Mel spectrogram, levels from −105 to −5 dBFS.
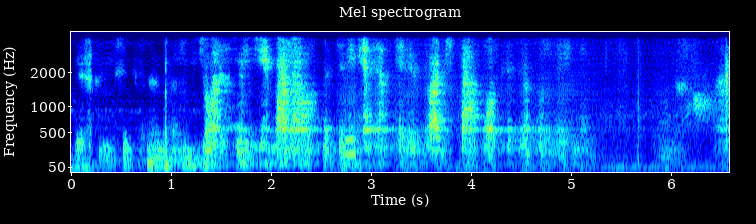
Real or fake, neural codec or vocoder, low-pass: fake; codec, 16 kHz in and 24 kHz out, 0.6 kbps, FocalCodec, streaming, 4096 codes; 3.6 kHz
